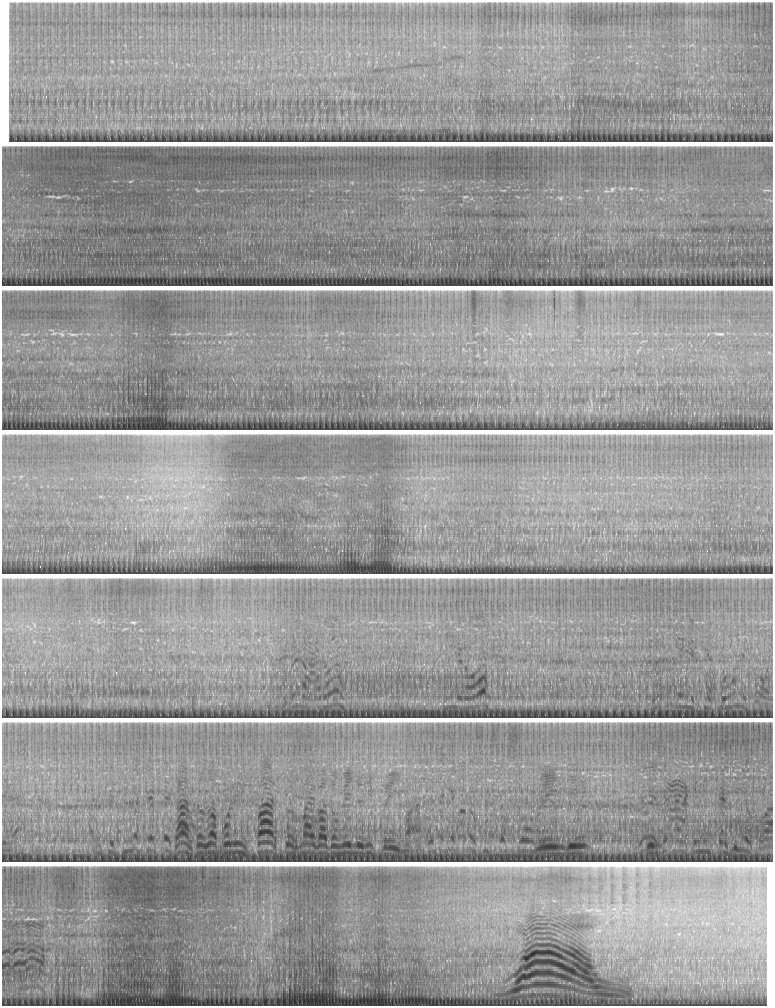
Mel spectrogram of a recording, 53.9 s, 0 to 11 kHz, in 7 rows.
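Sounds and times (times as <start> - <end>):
motorcycle engine revving: 0.1 - 53.9.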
